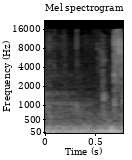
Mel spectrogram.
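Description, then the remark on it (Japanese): Someone bites into a hot steamed potato topped with butter and chews with moist, muffled mouth sounds, ending in a slightly louder wet bite. The sound is brief and quiet, with no talking. “バターをのっけてバターをのっけて食べてみようこのねえのきだけ的なものも、えー、同じ鍋の中でね、えー、ふかしているというか蒸していたんですけどあとりあえずこのじゃがいもちょっと待っていけるかな”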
